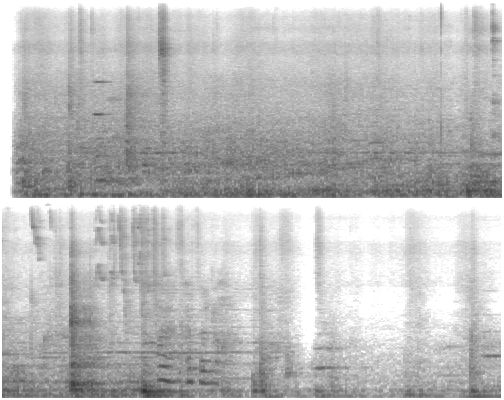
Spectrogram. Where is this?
in an elevator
